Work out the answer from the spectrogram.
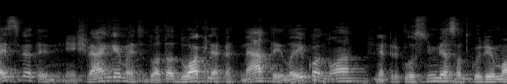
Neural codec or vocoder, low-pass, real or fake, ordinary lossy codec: none; 9.9 kHz; real; AAC, 32 kbps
